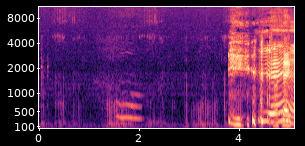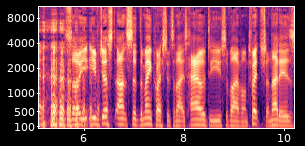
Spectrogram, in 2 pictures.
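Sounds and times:
cat purring: 0.0 - 3.8
laughter: 3.8 - 6.7
speech: 3.8 - 10.1.

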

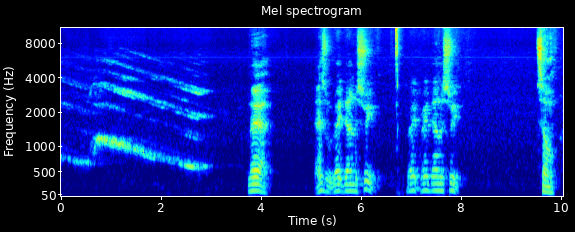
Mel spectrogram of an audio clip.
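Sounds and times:
ambulance siren passing down the street: 0.0 - 3.1
speech: 3.7 - 4.2, 5.1 - 8.1, 9.5 - 10.0.

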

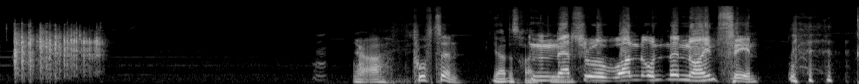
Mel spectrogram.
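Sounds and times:
dice rattling and tumbling across a hard table in a tabletop game: 0.0 - 1.1
brief faint tone: 1.2 - 7.8
speech: 3.5 - 8.4
laughter: 7.9 - 8.5.

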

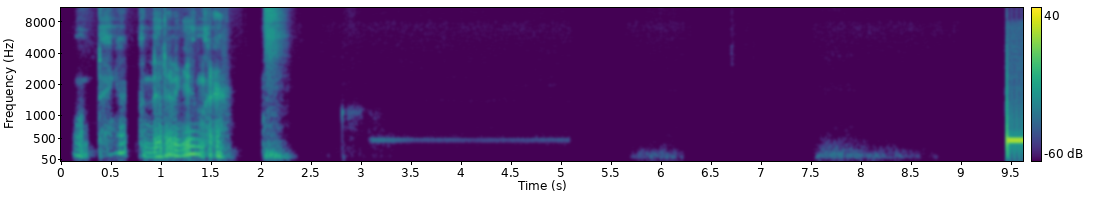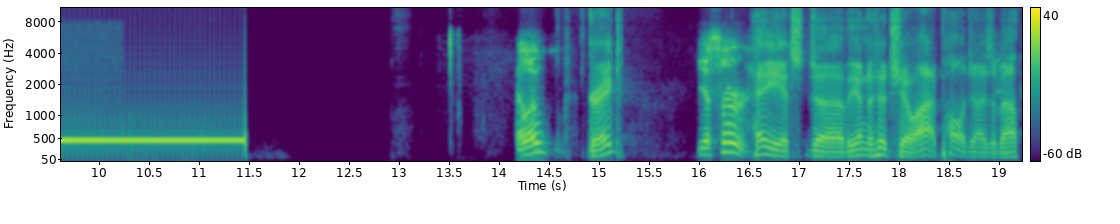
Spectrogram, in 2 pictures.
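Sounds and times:
speech: 0.2 - 2.2, 14.2 - 15.3, 16.0 - 19.2
telephone dial tone while calling back: 9.5 - 11.5.

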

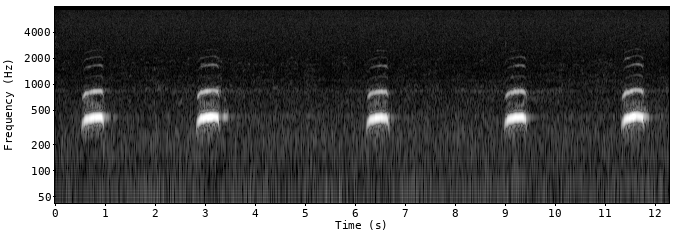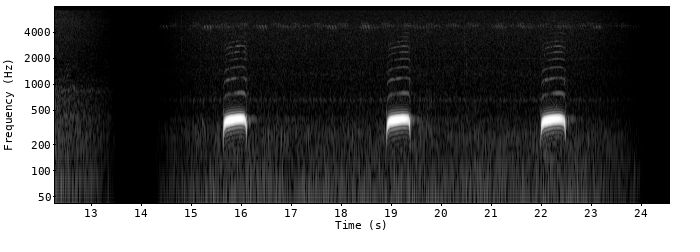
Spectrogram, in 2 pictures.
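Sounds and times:
faint insect hum: 0.0 - 13.3, 14.4 - 24.0
long-eared owl hooting: 0.1 - 12.7, 15.6 - 16.3, 18.9 - 19.6, 22.0 - 22.7.

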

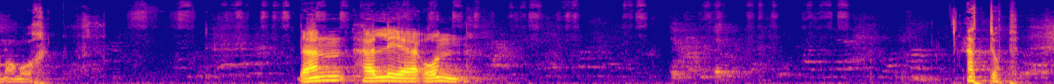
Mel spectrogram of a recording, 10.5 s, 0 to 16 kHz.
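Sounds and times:
speech: 0.0 - 0.6, 3.0 - 4.8, 9.6 - 10.2
scratchy squeaky strokes of writing on a board: 0.7 - 8.8.

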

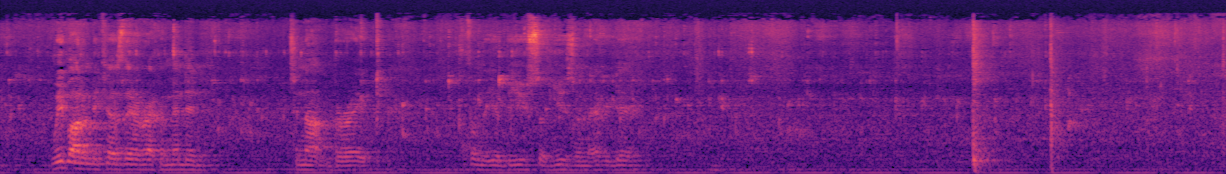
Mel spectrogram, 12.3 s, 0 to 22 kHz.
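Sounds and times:
drips landing: 0.0 - 12.2
speech: 0.5 - 2.2, 2.9 - 3.9, 4.6 - 6.5.

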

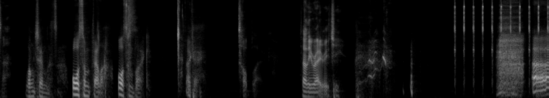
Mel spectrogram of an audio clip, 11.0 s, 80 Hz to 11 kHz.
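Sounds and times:
speech: 0.0 - 3.0, 3.7 - 4.1, 6.0 - 6.9, 10.0 - 10.9
clock ticking: 9.1 - 10.9.

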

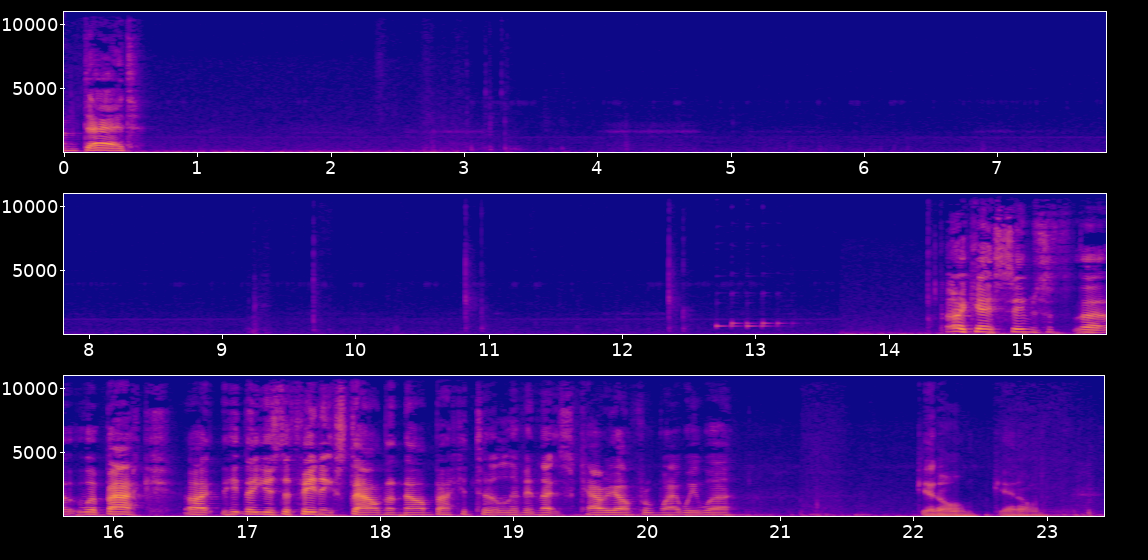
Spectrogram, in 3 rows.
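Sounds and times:
speech: 0.0 - 0.6, 14.4 - 20.8, 22.0 - 23.1
faint steady hum: 0.0 - 23.4
soft scattered clicks: 10.8 - 11.2, 12.3 - 12.6.

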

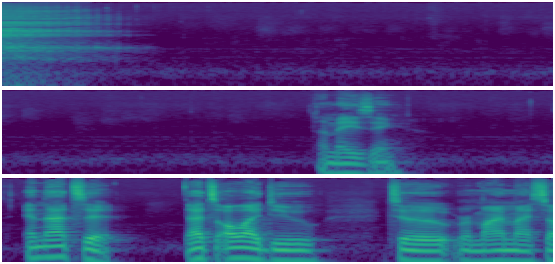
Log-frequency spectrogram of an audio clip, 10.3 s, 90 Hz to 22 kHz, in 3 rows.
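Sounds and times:
exhaling through the mouth ending a breathing exercise: 0.0 - 0.8
speech: 5.4 - 6.0, 7.0 - 10.3.

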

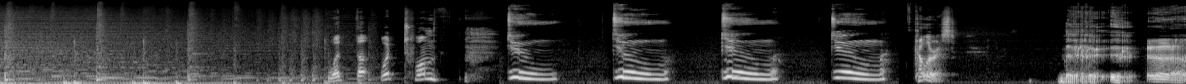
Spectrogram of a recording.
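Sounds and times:
speech: 3.3 - 9.6, 10.6 - 11.8
loud croaky burp: 10.6 - 11.8.

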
